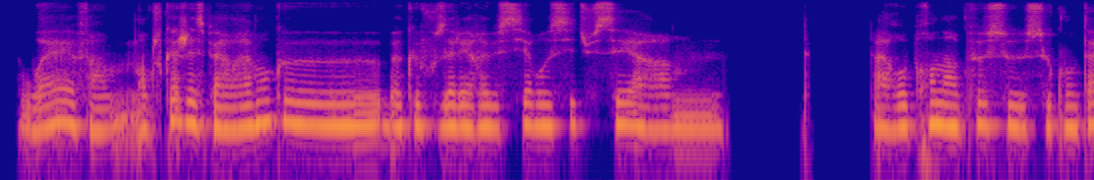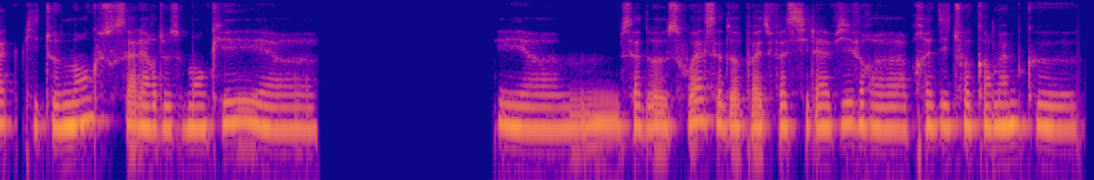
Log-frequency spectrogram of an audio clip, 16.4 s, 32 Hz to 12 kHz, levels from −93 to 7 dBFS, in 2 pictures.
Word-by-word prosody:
Ouais, 195 +5 0
enfin, 185 0 -3
en 175 - -1
tout 170 - -7
cas, 225 0 +1
j'espère 195 -4 +3
vraiment 190 +4 +3
que, 195 -3 +2
bah, 190 -1 -1
que 190 - -3
vous 185 -1 -3
allez 185 0 +3
réussir 185 +2 -1
aussi, 190 +1 -1
tu 195 +1 -11
sais, 200 -1 0
à 175 -2 -1
mmh 90 0 -3 1.1
à 180 - +1
reprendre 185 +3 +2
un 185 - +5
peu 190 +2 -3
ce 190 -1 -1
ce 185 +1 -3
contact, 195 +2 -3
qui 190 - -7
te 190 0 -2
manque. 200 +6 +5
Ça, 225 - -3
a - - +1
l'air 185 -1 +3
de 185 0 -1
manquer, 195 +1 +1
heu 175 0 -3 1.4
et 190 -2 +2
hem, 180 +3 -1
ça 190 -1 -2
doit 185 0 0
soi 200 - 0
ouais 225 - +1
ça 220 -3 -1
doit 95 - +1
pas 95 0 -1
être 95 - -1
facile 185 0 -2
à 185 - +3
vivre, 200 0 -1
heu, 180 0 0
après 180 +2 -3
dis-toi 190 0 -1
quand 185 -1 0
même 190 +1 +4
que 180 -2 -1
190 Hz, 195 wpm, -28 LUFS, 180-200 Hz, 1.4 s, un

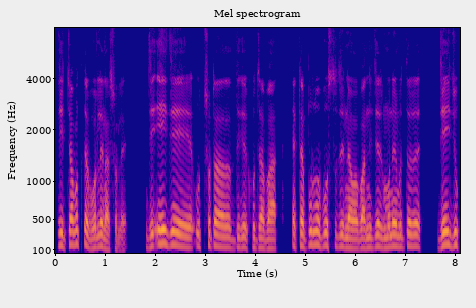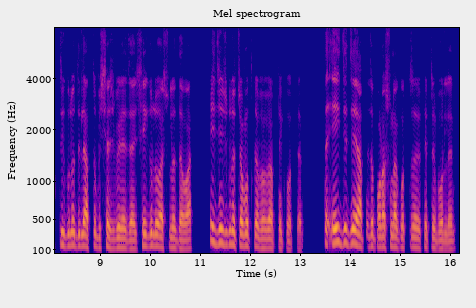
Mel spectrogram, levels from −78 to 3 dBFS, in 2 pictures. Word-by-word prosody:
জি, - - +2 0.2
চমৎকার 170 0 +1
বললেন 145 +3 +1
আসলে! - - -10 0.5
যে, 145 - -2 0.2
এই 185 0 +8
যে 170 0 +4 0.5
উৎসটার 150 -2 0 0.2
দিকে 135 +1 -3
খোঁজা 130 -1 -2
বা 120 - +2 0.5
একটা 155 - +1
পূর্ব 170 0 +1
প্রস্তুতি 150 -2 -3
নেওয়া 120 -2 +4
বা 125 - +3
নিজের 140 +3 -1
মনের 145 +2 +4
ভিতরে 150 +2 0 0.5
যেই 165 +3 +6
যুক্তিগুলো 165 -1 -1
দিলে 155 0 +2
আত্মবিশ্বাস 130 -5 -3
বেড়ে 125 -1 +2
যায় 115 -1 +1
সেগুলো 155 0 0
আসলে 130 -1 -4
দেওয়া। 110 0 +1 0.4
এই 205 - +3
জিনিসগুলো 175 -2 +2
চমৎকারভাবে 145 -5 +1
আপনি - - -7
করতেন। - - -8 0.4
তো - - 0 0.2
এই 195 - +8
যে, 195 - +3
যে 185 - +7
আপনি 145 - -9
তো - - 0
পড়াশোনা 135 +1 +1
করতে 135 0 -7 0.2
ক্ষেত্রে 130 -2 -5
বললেন 105 -1 -2
145 Hz, 160 wpm, -23 LUFS, 130-160 Hz, 0.5 s, এই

